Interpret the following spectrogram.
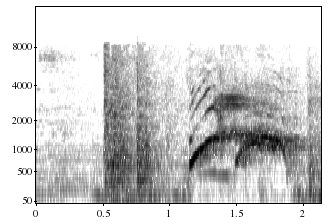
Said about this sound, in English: The dude screamed louder than the woman, man.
